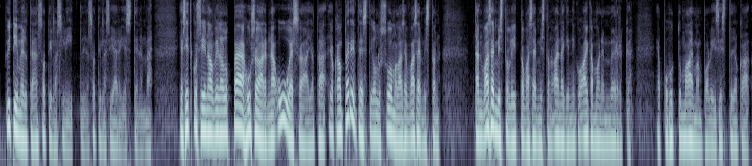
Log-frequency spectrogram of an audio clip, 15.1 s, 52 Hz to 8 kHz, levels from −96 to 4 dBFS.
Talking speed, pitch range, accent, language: 125 wpm, 110-140 Hz, native, Finnish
